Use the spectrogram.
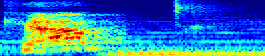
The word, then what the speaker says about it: Cap: I was like, hello, I am the granddaughter of Michał Kap. It's pronounced Sup here in Poland, but in Canada, it's Cap.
